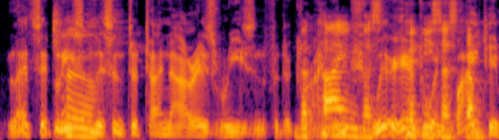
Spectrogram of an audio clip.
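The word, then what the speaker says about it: Tighnari: shows up here i call him tainari it's thainari that's how the that's how the english voice actors pronounce it at least what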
